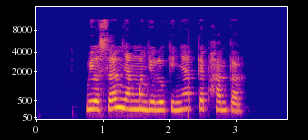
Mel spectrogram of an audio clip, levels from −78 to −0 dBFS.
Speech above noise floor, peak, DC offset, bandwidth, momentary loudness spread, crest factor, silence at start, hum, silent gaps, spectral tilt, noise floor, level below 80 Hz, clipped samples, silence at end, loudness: 65 dB; -2 dBFS; under 0.1%; 11.5 kHz; 11 LU; 16 dB; 0.75 s; none; none; -3 dB/octave; -81 dBFS; -64 dBFS; under 0.1%; 0.7 s; -16 LUFS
